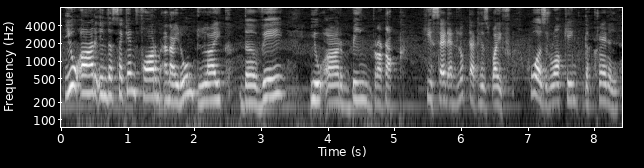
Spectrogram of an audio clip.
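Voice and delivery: deliberate storybook reading for a class; story read-aloud. A narrator's reading. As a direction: read each word out slowly for pupils. Teacher reads story text aloud.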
